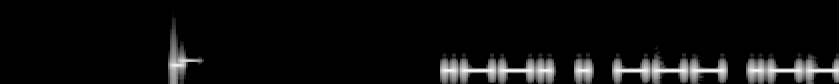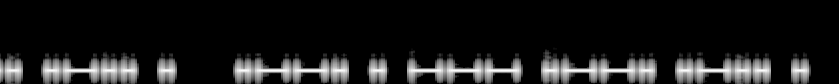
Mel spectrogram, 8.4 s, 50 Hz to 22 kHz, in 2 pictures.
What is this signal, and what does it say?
Morse code, heard as a keyed tone, about 25 wpm, 700 Hz. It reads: PEOPLE PEOPLE
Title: Top 100 Words Repeated 25wpm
